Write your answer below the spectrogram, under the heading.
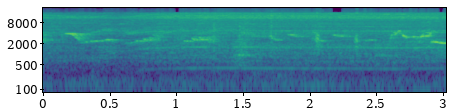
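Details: White-rumped shama learning rolling trills, giving a run of high whistled, slurred notes and short sweeps over a steady hiss, with a faint low hum underneath.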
